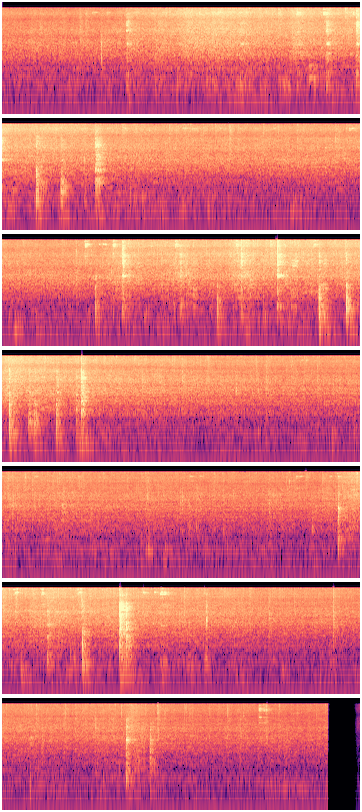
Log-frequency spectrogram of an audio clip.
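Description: Mushroom masala frying in oil in a metal kadhai, sizzling steadily, while a flat spatula scrapes and knocks against the pan in several spells of stirring.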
